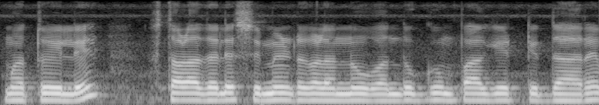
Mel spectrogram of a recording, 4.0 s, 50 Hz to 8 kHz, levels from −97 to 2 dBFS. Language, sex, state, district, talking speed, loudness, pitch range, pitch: Kannada, male, Karnataka, Bidar, 120 wpm, -14 LUFS, 140-145 Hz, 145 Hz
